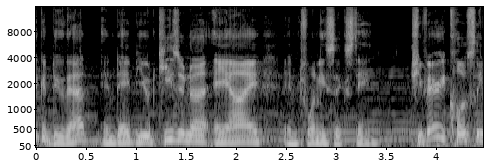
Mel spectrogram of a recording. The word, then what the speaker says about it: Kizuna AI: do that, and debuted Kizuna AI in 2016. She very closely resembles... Isn't it pronounced Kizuna I? But, because she's like not an AI.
